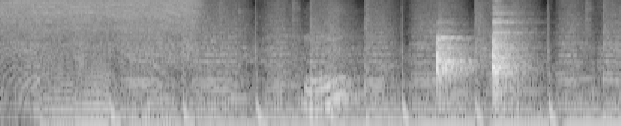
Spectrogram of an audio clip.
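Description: Aerosol cooking spray hissing for about a second as it coats a glass baking dish, then two sharp knocks about half a second apart near the end as the glass dish is set down on the counter.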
